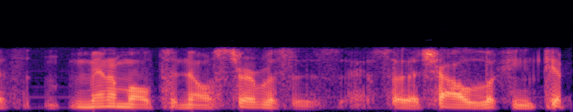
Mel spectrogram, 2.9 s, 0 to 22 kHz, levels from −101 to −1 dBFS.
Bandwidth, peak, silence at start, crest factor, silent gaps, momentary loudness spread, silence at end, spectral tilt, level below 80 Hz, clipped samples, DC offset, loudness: 4 kHz; -8 dBFS; 0 s; 20 dB; none; 14 LU; 0.05 s; -9.5 dB/octave; -80 dBFS; under 0.1%; under 0.1%; -27 LUFS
